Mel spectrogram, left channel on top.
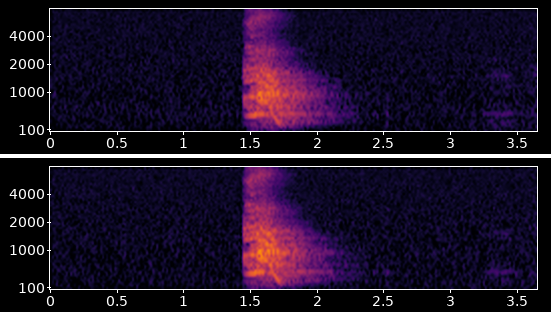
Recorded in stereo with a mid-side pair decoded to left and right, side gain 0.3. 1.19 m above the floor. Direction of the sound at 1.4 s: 45° right.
